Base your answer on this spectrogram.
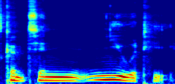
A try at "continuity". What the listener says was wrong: You pronounce it a bit weird because it sounded like you were gonna say continue.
